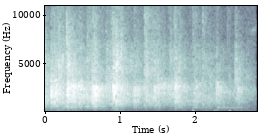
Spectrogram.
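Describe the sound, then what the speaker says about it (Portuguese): A congregation at a church service applauds with brisk, continuous clapping. The sound is fairly loud, with some low sounds mixed in under it. "Aplauda ao Senhor com o seu melhor."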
